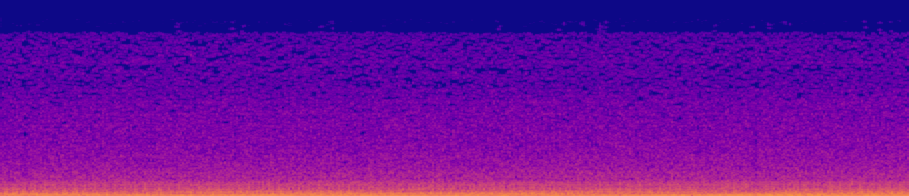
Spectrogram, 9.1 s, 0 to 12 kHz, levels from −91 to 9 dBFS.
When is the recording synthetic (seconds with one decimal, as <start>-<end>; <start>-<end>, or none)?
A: none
